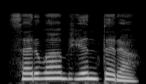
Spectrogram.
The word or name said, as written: ಸರ್ವಾಭ್ಯಂತರ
